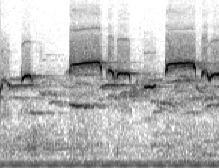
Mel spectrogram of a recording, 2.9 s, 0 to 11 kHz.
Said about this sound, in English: Andy Griffith's show came out October the 3rd, 1960. Can we all whistle this real quick?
